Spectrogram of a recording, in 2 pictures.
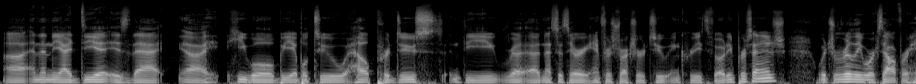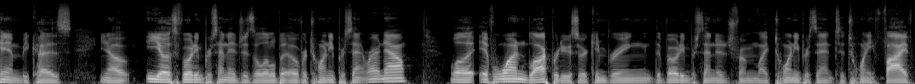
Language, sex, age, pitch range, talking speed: English, male, 10-29, 95-110 Hz, 195 wpm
